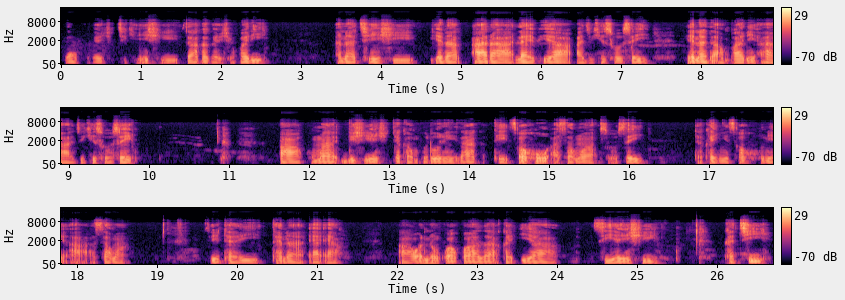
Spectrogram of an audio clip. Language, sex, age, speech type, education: Hausa, male, 15-29, spontaneous, tertiary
